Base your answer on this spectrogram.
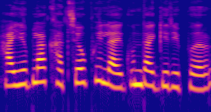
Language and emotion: Bodo, neutral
